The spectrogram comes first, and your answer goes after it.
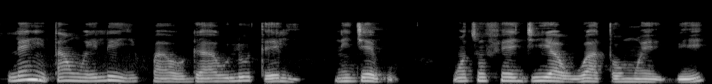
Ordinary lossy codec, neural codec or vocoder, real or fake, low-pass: none; none; real; 7.2 kHz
